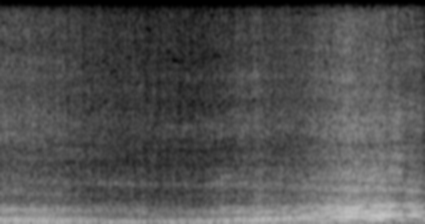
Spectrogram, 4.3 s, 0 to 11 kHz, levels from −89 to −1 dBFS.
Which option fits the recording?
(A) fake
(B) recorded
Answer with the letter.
B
